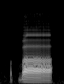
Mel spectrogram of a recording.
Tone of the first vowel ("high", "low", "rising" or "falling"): low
